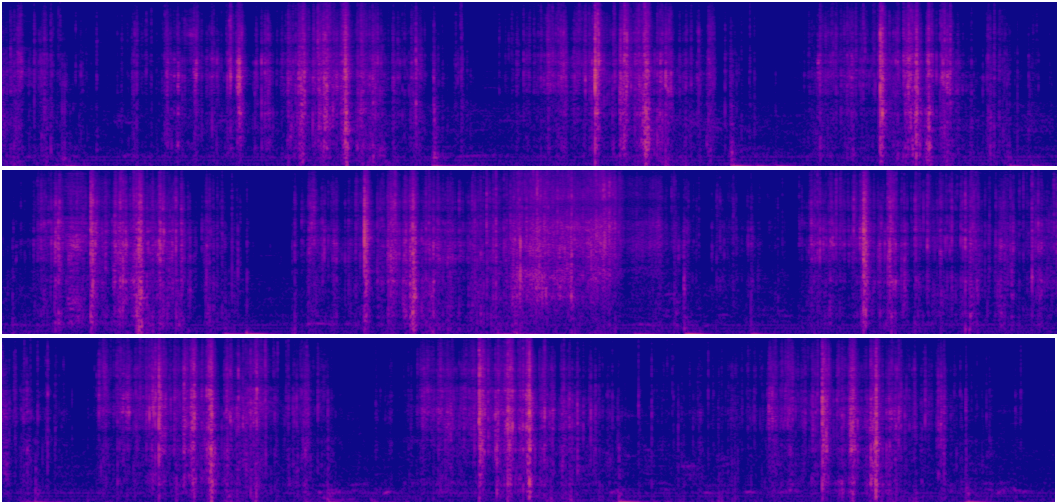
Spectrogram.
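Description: Trading-card pack wrappers crinkling and tearing as they are ripped open by hand, in repeated bursts a few seconds apart with quieter handling between.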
